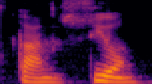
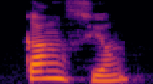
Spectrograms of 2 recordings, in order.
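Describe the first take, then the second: First: "canción" slowly, with the weight on CIÓN; correctly stressed canCIÓN, drawn out; stress on last syllable. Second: "Canción" stressed on CAN, pitched higher; "Canción" misaccented as CÁNcion; wrong first-syllable stress. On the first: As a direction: lean into the final CIÓN of "canción". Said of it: "Dices canción". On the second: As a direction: hit CAN and drop the ción of "Canción". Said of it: "no dices eso". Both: Shown as a demonstration.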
